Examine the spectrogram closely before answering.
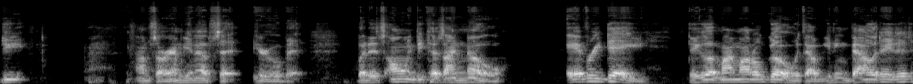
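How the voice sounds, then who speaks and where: A man speaks at a fairly quick pace but leaves long, frequent pauses. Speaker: livestreamer sharing fringe science theories. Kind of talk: solo livestream monologue. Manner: fast; not always clear, halting.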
